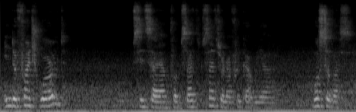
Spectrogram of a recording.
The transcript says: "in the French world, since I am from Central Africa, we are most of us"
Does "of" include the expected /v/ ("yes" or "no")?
yes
